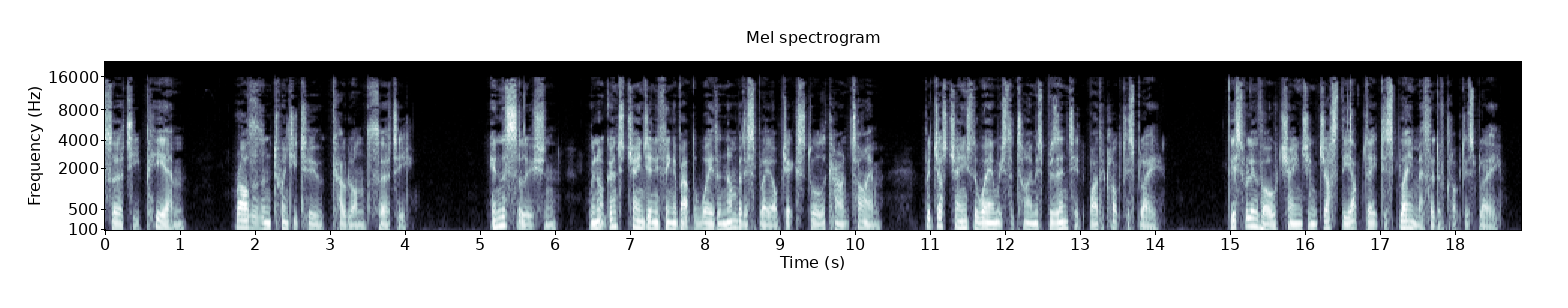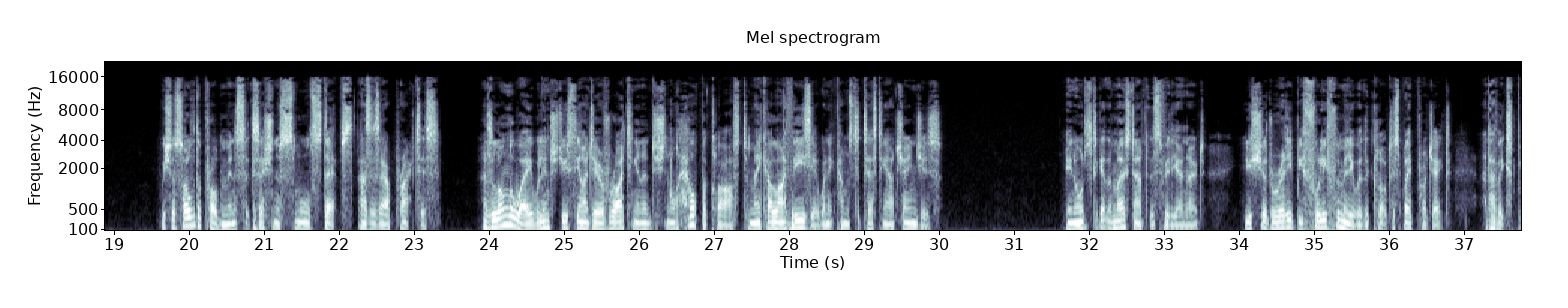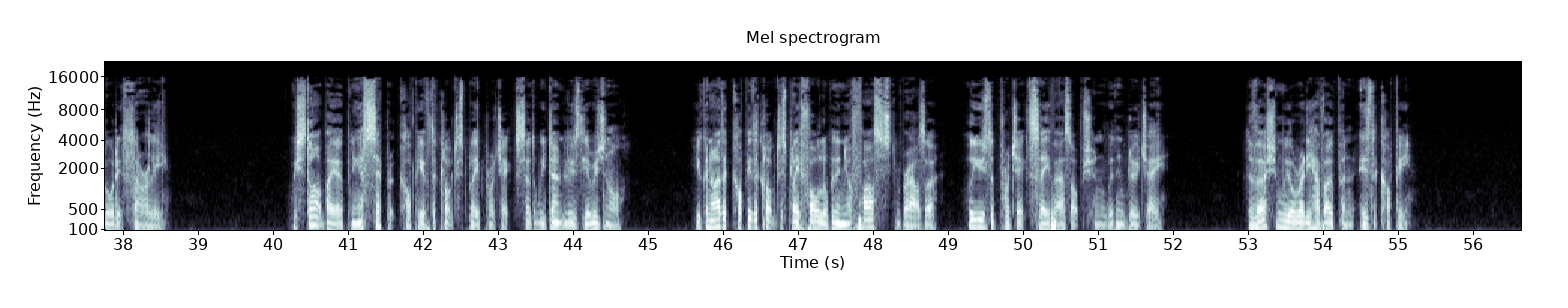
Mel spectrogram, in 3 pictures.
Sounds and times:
Speech: 0.0s - 1.1s, 1.7s - 4.2s, 5.1s - 14.2s, 15.0s - 18.7s, 19.6s - 30.1s, 31.6s - 38.7s, 40.2s - 44.8s, 45.6s - 52.0s, 53.0s - 55.2s.

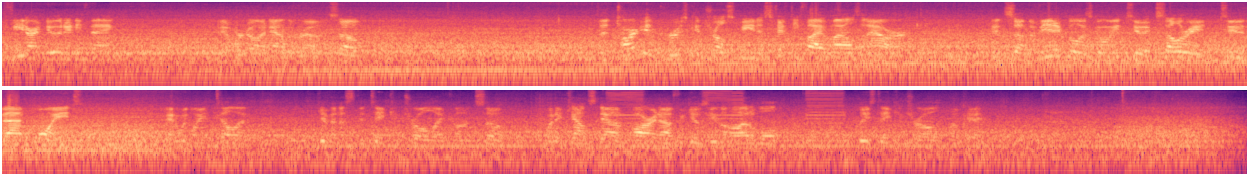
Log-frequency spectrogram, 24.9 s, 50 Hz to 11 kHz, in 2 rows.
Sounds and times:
Speech: 0.0s - 1.2s, 2.2s - 3.6s, 6.0s - 9.1s, 9.9s - 13.2s, 14.1s - 15.0s, 15.6s - 20.2s, 21.0s - 22.3s
Truck: 0.0s - 24.9s.

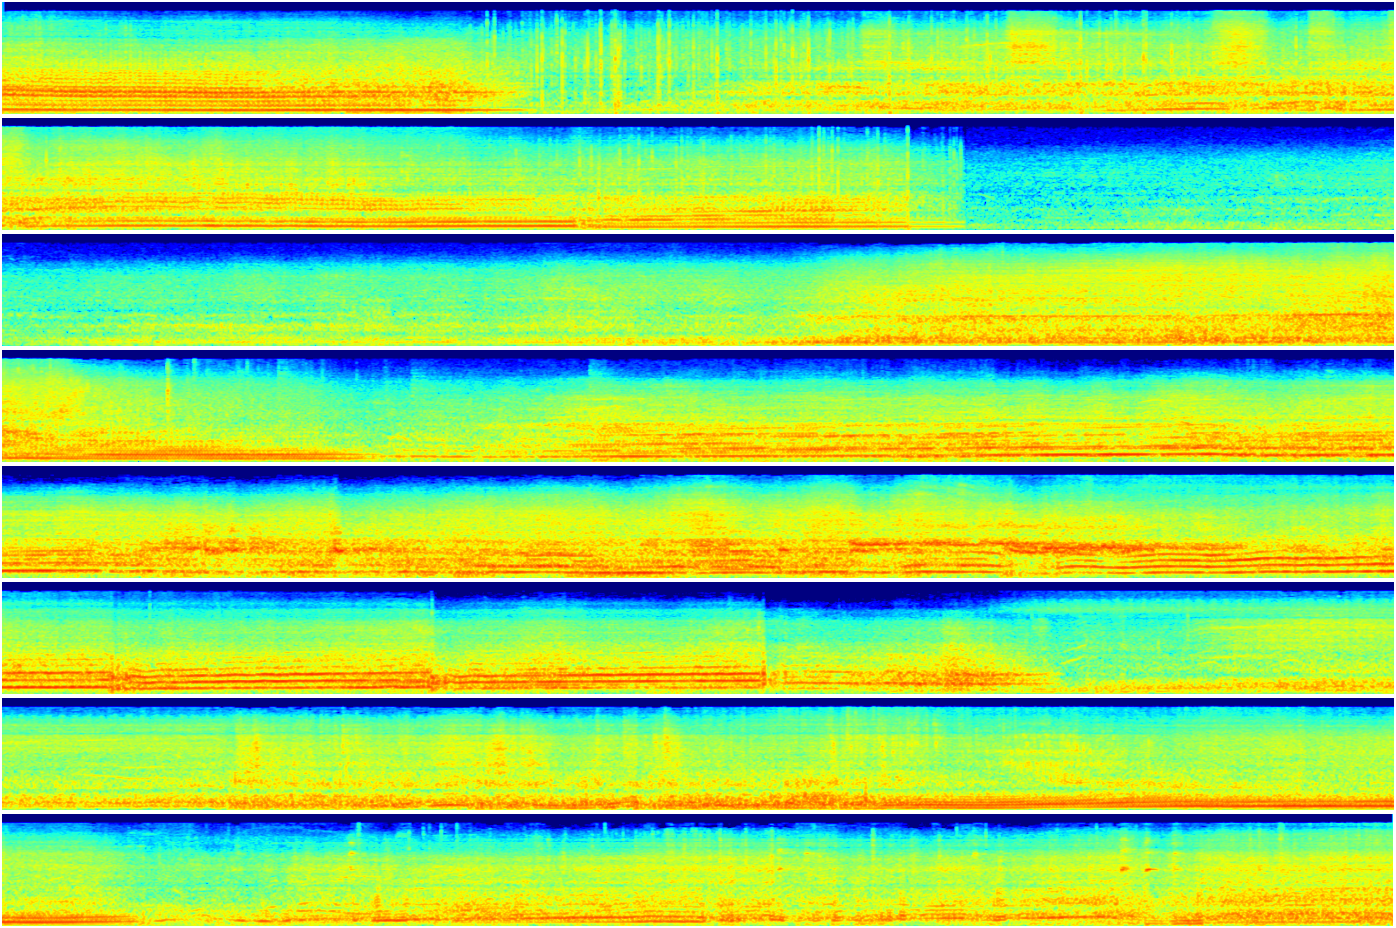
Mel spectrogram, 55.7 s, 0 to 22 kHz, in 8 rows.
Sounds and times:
Skidding: 0.0s - 11.8s, 13.5s - 55.6s
Race car, auto racing: 0.0s - 55.6s.

